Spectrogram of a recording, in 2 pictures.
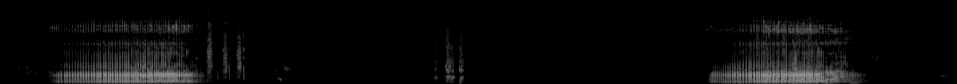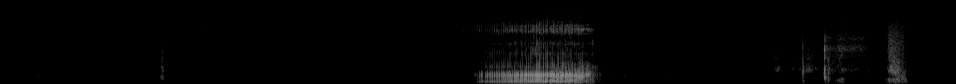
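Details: A person sleeping deeply gives three loud, drawn-out rumbling snores about seven seconds apart, with quiet pauses between them; snoring.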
